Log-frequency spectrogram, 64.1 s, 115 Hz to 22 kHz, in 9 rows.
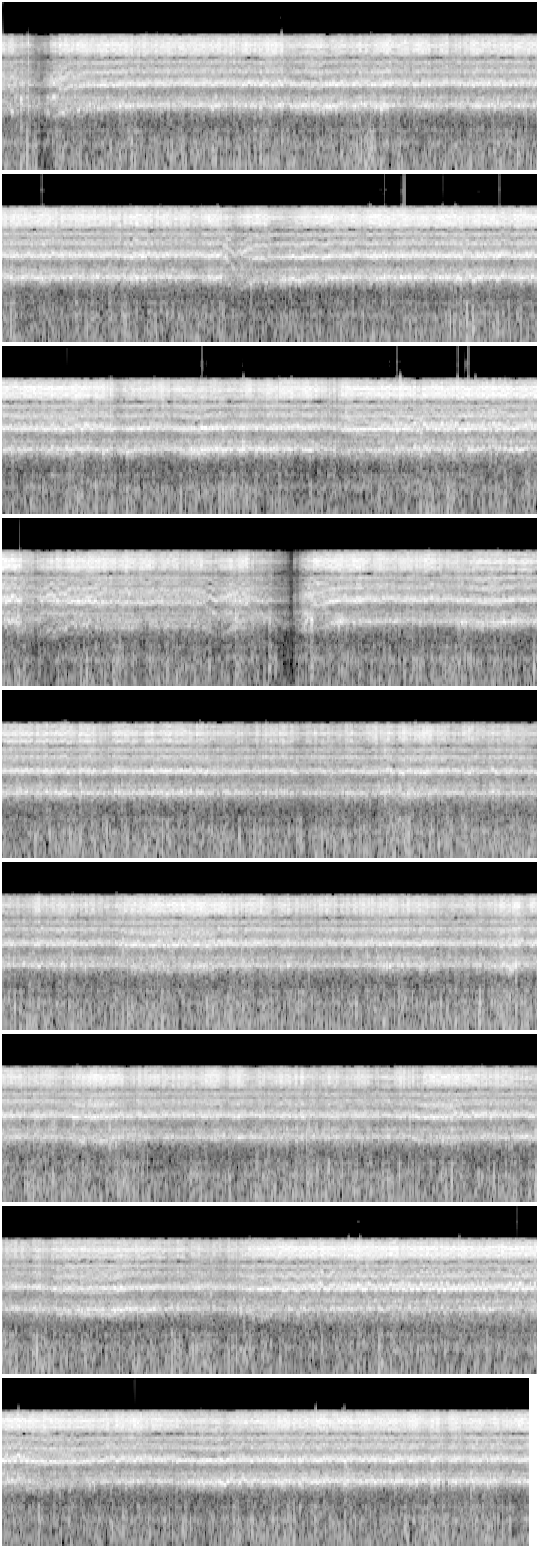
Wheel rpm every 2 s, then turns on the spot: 120, 230, 230, 230, 230, 210, 230, 220, 220, 220, 180, 180, 100, 220, 230, 230, 230, 240, 230, 230, 230, 230, 230, 230, 230, 220, 220, 190, 200, 220, 230, 230.
none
